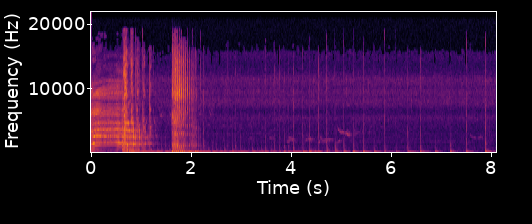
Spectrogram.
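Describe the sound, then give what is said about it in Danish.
A horse gives a loud, drawn-out whinny, followed by a burst of snorting, then a steady rhythm of clopping hoofbeats that continues to the end, during a horse ride. “Sikke en ridetur. Godt nok en flot hest.”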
